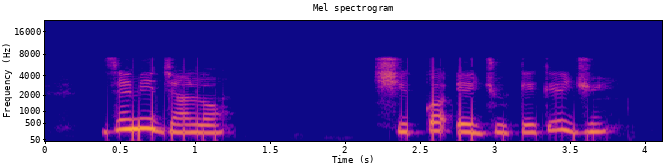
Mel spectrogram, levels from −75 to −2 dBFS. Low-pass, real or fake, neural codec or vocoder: 7.2 kHz; real; none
